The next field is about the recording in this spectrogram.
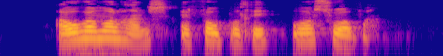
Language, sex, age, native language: Icelandic, male, 20-29, Icelandic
